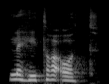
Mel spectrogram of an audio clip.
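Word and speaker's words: להתראות: Another way to say goodbye in Hebrew is lehitraot.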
